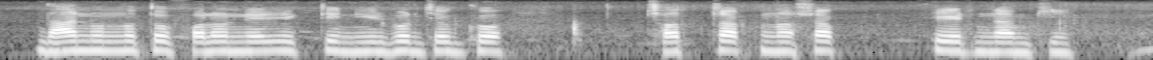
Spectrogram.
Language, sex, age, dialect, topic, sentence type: Bengali, male, 18-24, Rajbangshi, agriculture, question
